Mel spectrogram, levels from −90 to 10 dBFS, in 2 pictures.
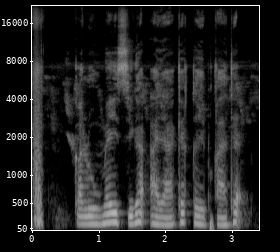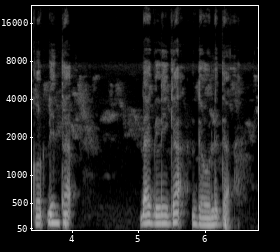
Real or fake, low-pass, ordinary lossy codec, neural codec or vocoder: real; none; none; none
